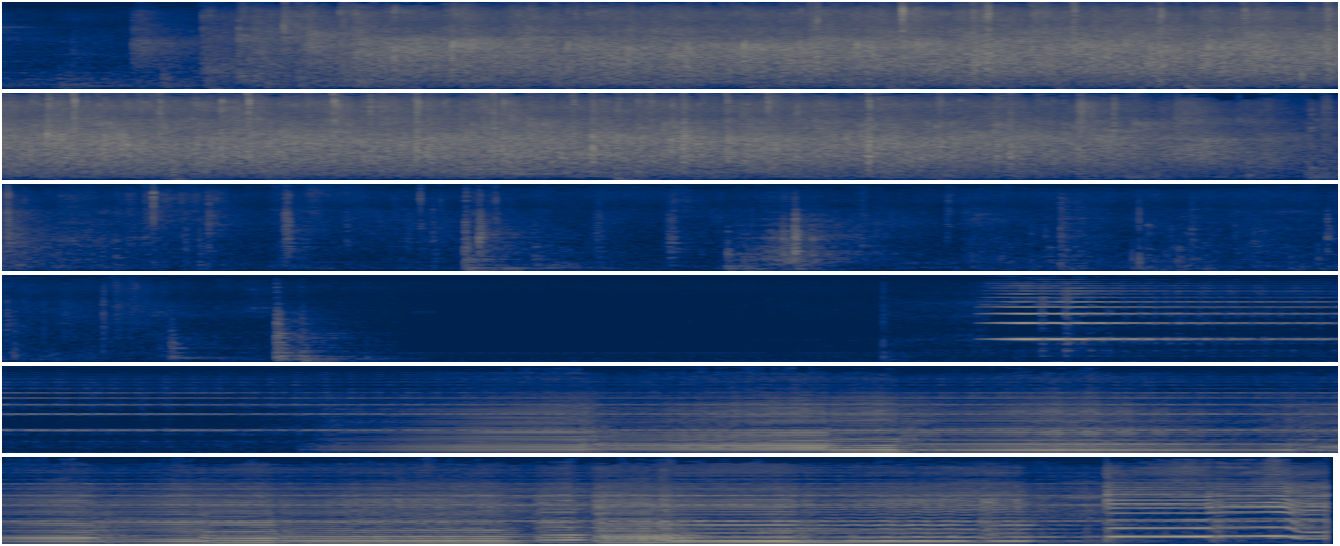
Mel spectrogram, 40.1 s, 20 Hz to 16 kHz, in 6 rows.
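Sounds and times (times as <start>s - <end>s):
audience applauding: 0.7s - 13.4s.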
